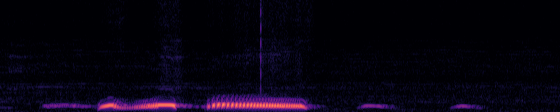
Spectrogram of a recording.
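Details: Spotted dove cooing, used to get even shy wild birds to coo: a doubled wavering coo, a long burry vibrating note, then two soft short coos trailing off.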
